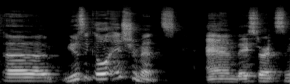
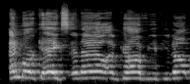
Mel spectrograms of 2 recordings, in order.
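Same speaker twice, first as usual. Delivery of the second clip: much higher, louder dwarves calling through the door; a high dwarf shout from another room; 13 semitones higher, 4 dB louder than usual. Retold or imitated. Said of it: "called the other dwarves through the door".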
